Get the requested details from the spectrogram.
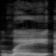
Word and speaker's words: ley: We spell it ley, L-E-Y. – Mm-hmm. – But the maps showed L-A-Y, L-E-A, L-E-E, L-E-I-G-H.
